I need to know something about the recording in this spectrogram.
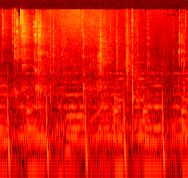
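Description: Quiet background music with a steady beat.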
